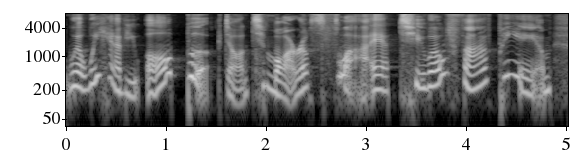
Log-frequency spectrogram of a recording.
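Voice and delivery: high, swooping, irritated, forced-polite service voice. Quoting a Southwest customer service rep rebooking flights: high, irritated customer-service voice. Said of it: "in her customer service voice that was high pitch".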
